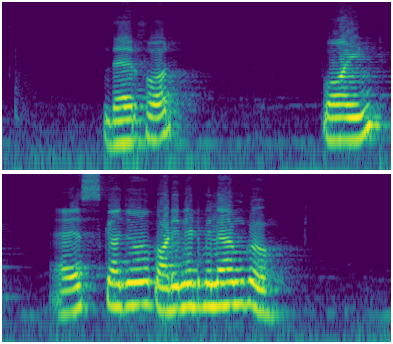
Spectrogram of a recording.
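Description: A man speaks calmly and clearly, close by, in short phrases.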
